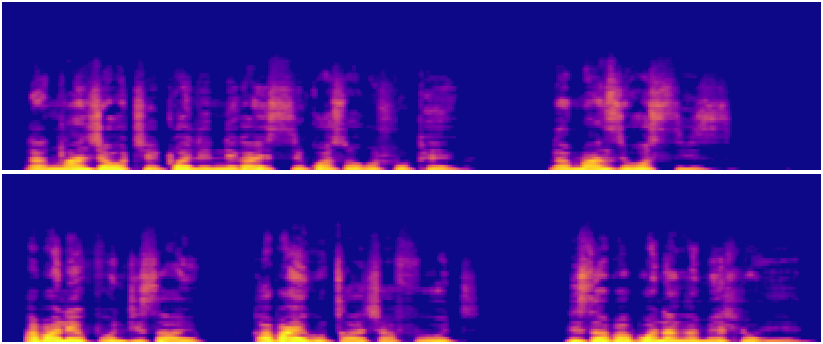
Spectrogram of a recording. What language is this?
North Ndebele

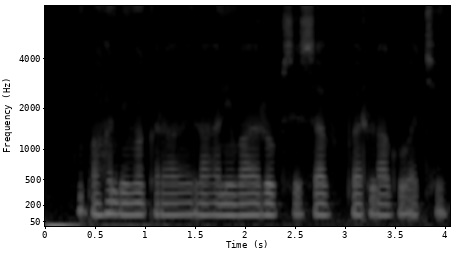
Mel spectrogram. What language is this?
Maithili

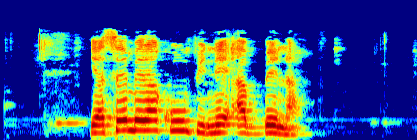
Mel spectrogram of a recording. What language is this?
Ganda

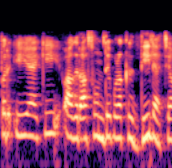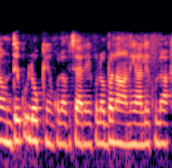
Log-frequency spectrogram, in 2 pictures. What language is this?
Dogri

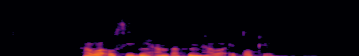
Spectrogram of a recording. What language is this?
Arabic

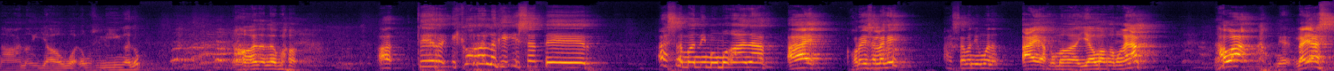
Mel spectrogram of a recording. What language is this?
Filipino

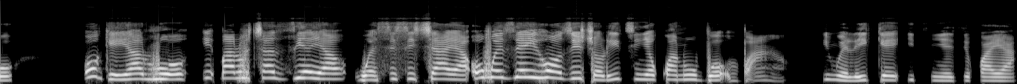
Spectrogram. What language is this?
Igbo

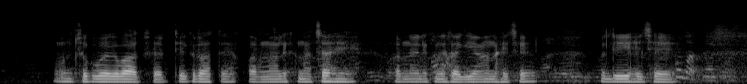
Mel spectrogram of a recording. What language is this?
Maithili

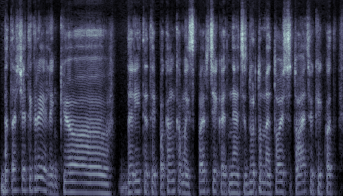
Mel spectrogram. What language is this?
Lithuanian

